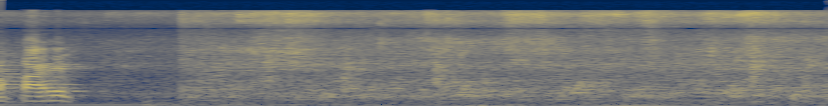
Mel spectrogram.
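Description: Steady bubbling and trickling of aquarium water and aeration, with faint voices underneath. A short spoken word opens it.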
